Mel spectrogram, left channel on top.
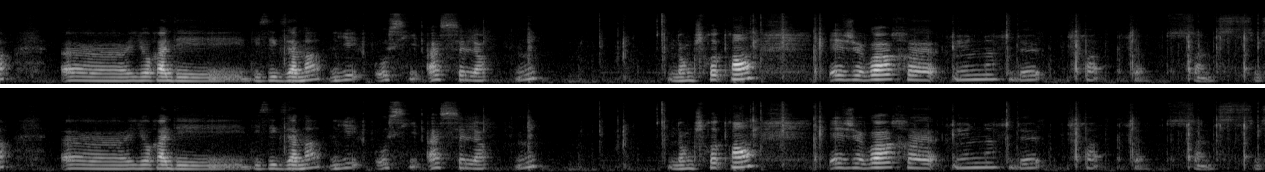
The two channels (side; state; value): right; quieter; 3.5 dB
